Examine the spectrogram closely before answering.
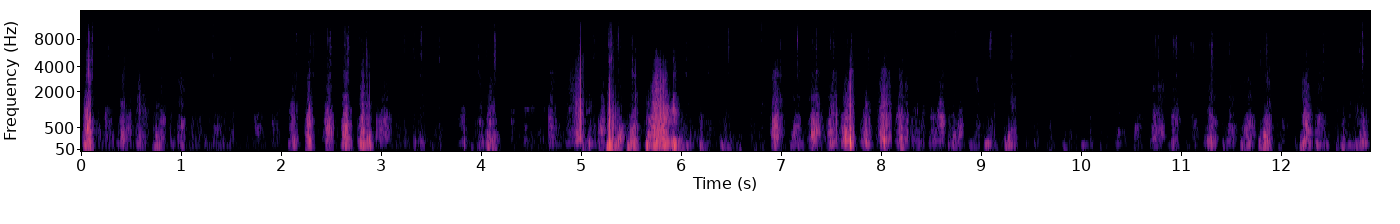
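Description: A sponge dabs paint onto a canvas with quick, soft taps.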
